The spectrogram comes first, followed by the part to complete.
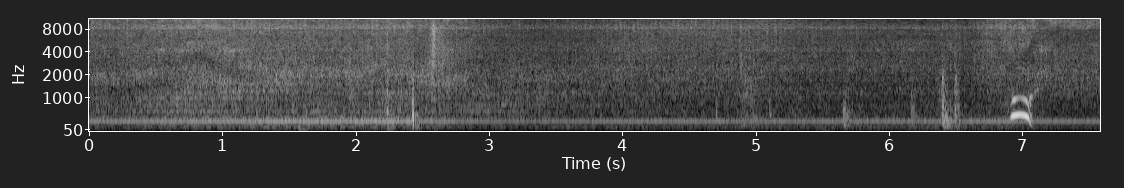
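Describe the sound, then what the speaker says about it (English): A 2004 Honda S2000 engine idles with a steady, even hum holding one pitch, moderately loud, with a few small clicks and a brief voice near the end. "So you can hear the engine"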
